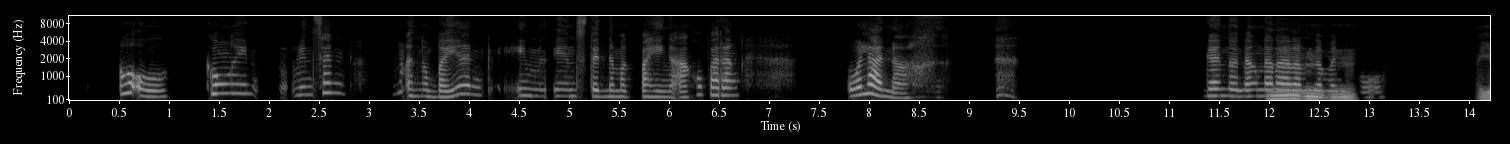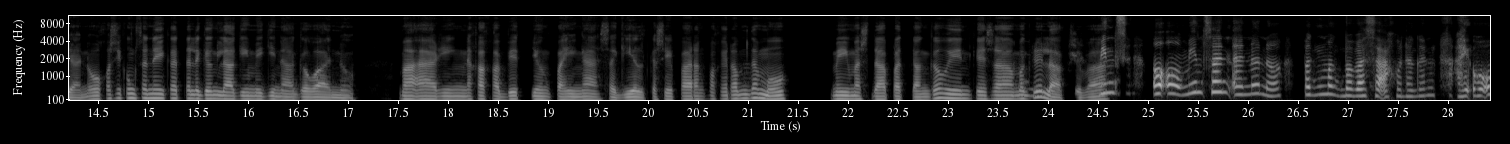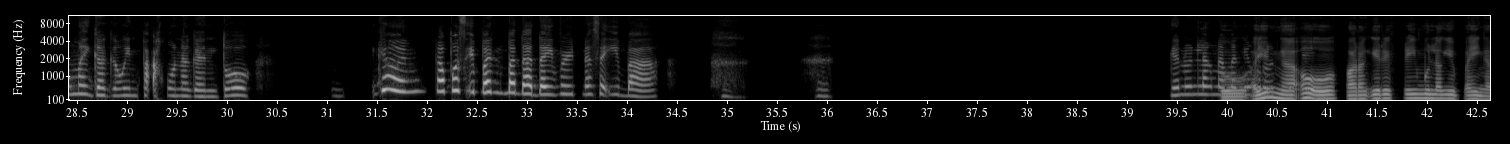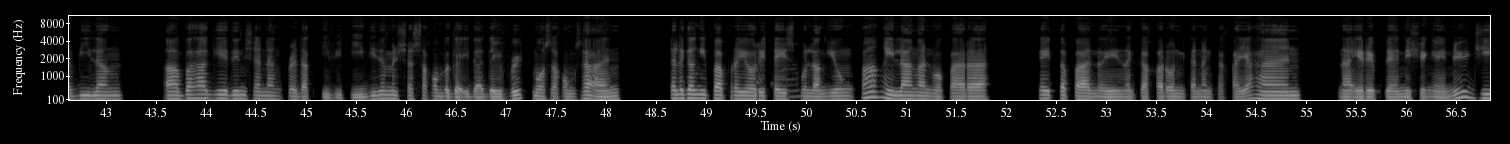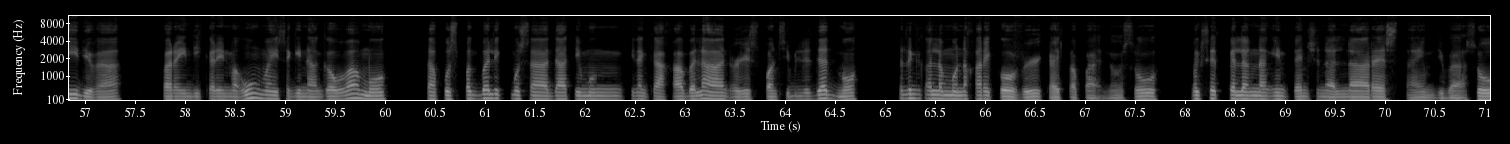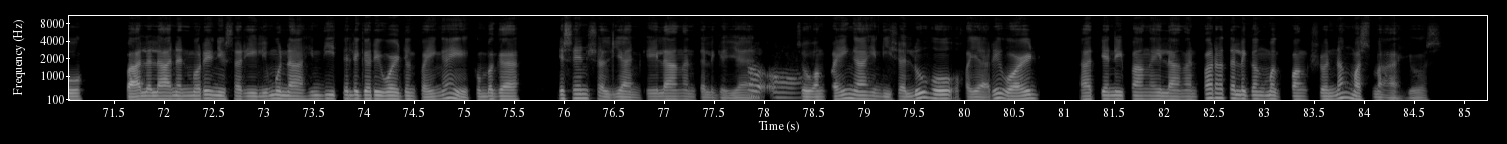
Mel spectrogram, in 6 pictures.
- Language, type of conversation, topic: Filipino, advice, Bakit hindi ako makahanap ng tamang timpla ng pakiramdam para magpahinga at mag-relaks?
- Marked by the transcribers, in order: chuckle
